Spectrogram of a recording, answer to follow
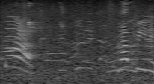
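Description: Young visitors' voices: an excited call falling in pitch just after the start, then another brief burst of excited calling near the end.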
